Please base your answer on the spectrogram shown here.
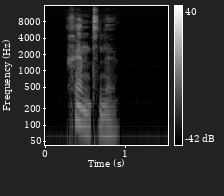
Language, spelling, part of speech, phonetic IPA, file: Polish, chętny, adjective / noun, [ˈxɛ̃ntnɨ], Pl-chętny.ogg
